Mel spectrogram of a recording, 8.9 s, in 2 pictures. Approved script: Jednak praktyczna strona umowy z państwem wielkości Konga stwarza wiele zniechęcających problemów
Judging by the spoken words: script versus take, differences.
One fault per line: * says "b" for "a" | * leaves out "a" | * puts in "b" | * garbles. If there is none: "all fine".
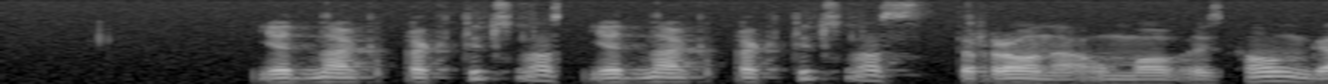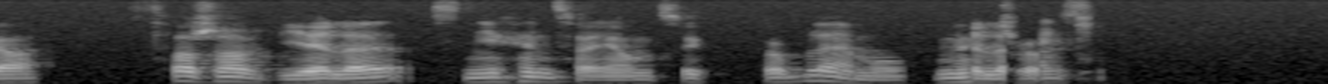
* puts in "jednak praktyczna"
* leaves out "z państwem wielkości"
* garbles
